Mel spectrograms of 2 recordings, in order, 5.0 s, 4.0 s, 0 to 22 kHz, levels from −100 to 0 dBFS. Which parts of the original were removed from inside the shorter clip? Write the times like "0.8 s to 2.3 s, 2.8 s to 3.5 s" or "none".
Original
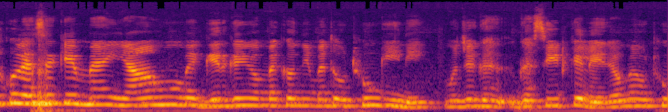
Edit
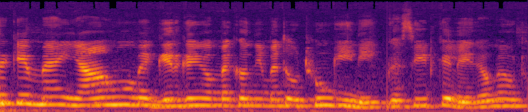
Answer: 3.2 s to 3.9 s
